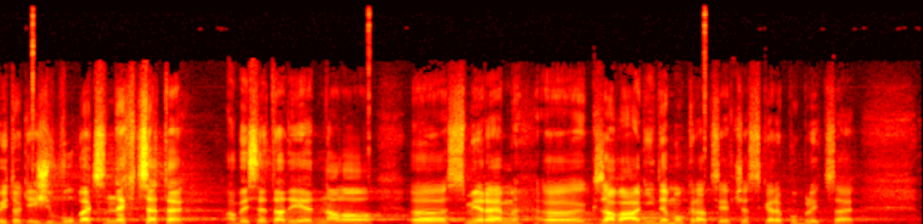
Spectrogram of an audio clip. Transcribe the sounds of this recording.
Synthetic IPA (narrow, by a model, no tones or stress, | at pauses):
vɪt̪ocɪʃvuːbɛt͡snɛxt͡sɛt̪ɛ̰ | ʔabɪsɛt̪adɪjɛdnalo̞smɲɛɾɛmɡzavaːlɲiːdɛmo̞kɾat͡sɪjɛft͡ʃɛskɛːɾɛpublɪt͡sɛ̰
